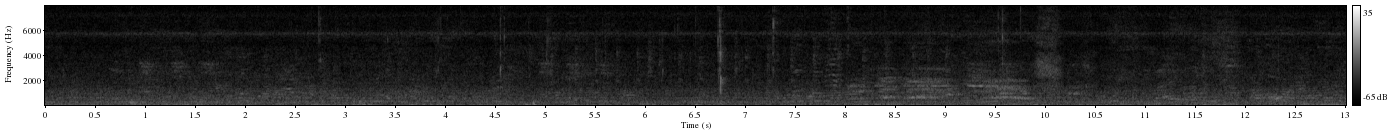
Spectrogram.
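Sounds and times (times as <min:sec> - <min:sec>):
chewing soft food: 0:02.2 - 0:10.9
mouth clicks: 0:03.9 - 0:08.0.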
